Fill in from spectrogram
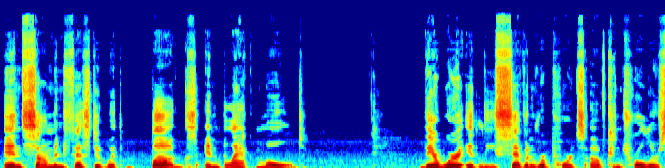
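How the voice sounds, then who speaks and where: Male news reader, medium pitch, unhurried and halting article read-through. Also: darkish tone. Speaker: presenter reading a news article. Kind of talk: reading an article aloud.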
